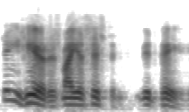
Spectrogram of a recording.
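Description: An actor playing a demanding, brusque priest and science professor in a 1940s radio drama. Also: male voice, mid-range voice, big pitch swings, a little fast. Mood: persuasive. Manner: emphatic, impatient, gruffly mocking. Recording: dull 1940 radio recording.

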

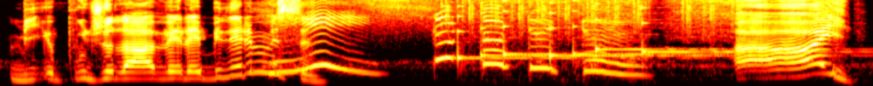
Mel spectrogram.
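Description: A woman's voice: medium pitch, very animated, unhurried. A woman voicing a helpful, fretful magical creature in a children's cartoon, explaining things with frequent exclamations. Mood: worried. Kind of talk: animated children's cartoon dubbing. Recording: music behind the voice.

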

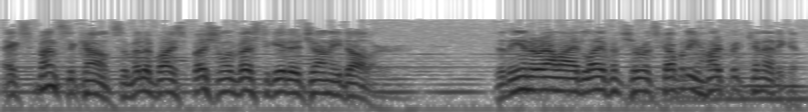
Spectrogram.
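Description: An American actor playing a wry, self-assured insurance investigator in a 1950s radio drama. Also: male voice, on the high side, lightly acted. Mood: wry, confident. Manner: wry, brisk, crisply emphatic. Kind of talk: 1950s radio drama dialogue and first-person narration. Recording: muffled old radio recording, faint music.

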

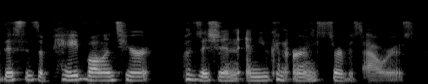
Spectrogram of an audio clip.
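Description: A woman's voice: fairly low pitch, vocal fry, breathy edge, lo-fi sound. A young woman reading school morning announcements from a script. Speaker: student announcer.

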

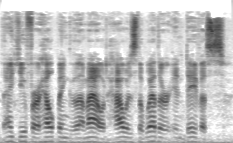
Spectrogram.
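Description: A man's voice: mid-range voice, flat delivery, moderate pace, a bit bright. Man on a noisy radio-style call. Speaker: caller testing a satellite phone. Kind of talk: radio-style phone exchange saying over. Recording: noisy microphone near external speaker, vehicle-like hum.

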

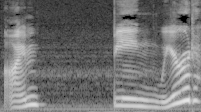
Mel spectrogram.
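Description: A woman voicing an obsessive shapeshifting doppelganger posing as someone's ex, speaking haltingly in an intimate horror audio roleplay. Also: medium pitch, very animated. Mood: nervous, ingratiating. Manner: halting, stammering, soft-spoken in menace.

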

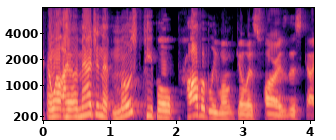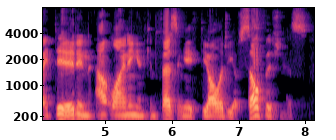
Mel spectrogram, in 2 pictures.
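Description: A man in his thirties preaching a sermon at a church pulpit, conversational and wry with sarcastic asides. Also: mid-range voice. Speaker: pastor. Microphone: pulpit mic, far camera. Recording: slightly dull church livestream audio.

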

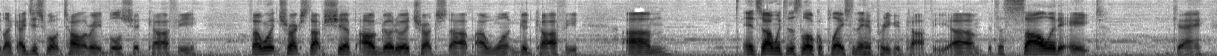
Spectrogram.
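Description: A man vlogging in a casual, rambling monologue, digressing often and talking in slangy, profane everyday speech. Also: lowish voice.

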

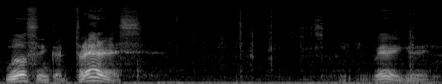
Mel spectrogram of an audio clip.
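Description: A man hosting a card-opening video with excited, playful casual commentary, given to exclamations. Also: lowish voice, slow pace, slight background noise. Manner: exuberant, exclaiming and whooping, playful. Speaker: host of a trading card opening channel. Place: indoors, at a table with cards.

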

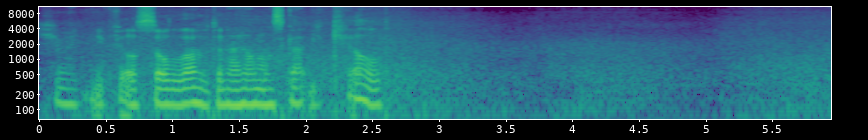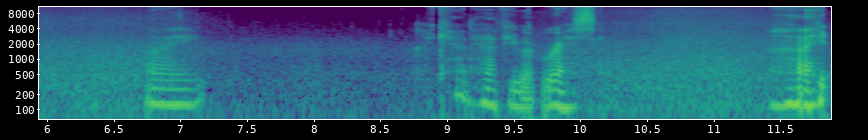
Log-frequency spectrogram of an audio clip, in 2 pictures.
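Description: A man's voice: mid-range voice, creaky, background noise. A man voicing a lovestruck, awkward devil king of Hell in an intimate ASMR roleplay, hesitant and stammering. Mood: gentle, anxious. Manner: hesitant, stammering, swinging from tender to giddy. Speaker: audio roleplay voice actor.

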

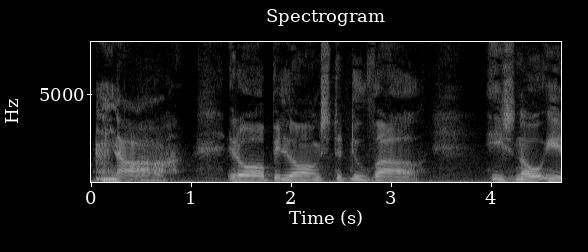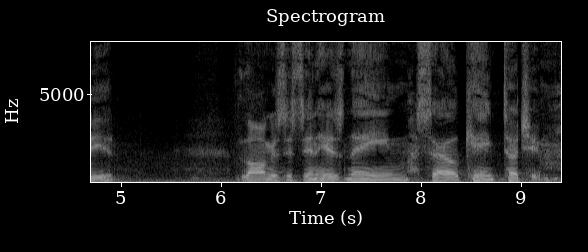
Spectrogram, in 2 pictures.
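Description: Gravelly old American mobster. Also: male voice, fairly low pitch, takes it slowly. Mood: explaining, matter-of-fact. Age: older. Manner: blunt, folksy, streetwise. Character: weary, foul-mouthed old mob man. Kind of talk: video game cutscene dialogue.

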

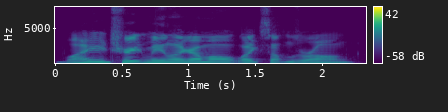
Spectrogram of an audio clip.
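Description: A man's voice: mid-range voice, sing-song, fast, fairly bright tone, clear, resonant tone. A man playing an indignant, baffled police officer in a roleplay game, protesting defensively. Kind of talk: improvised online roleplay game.

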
